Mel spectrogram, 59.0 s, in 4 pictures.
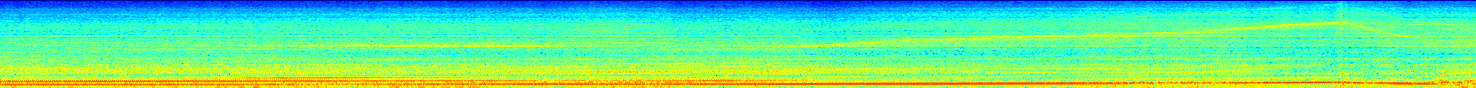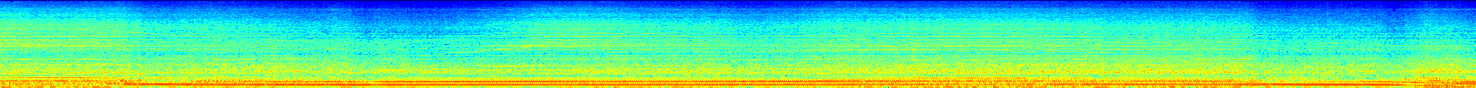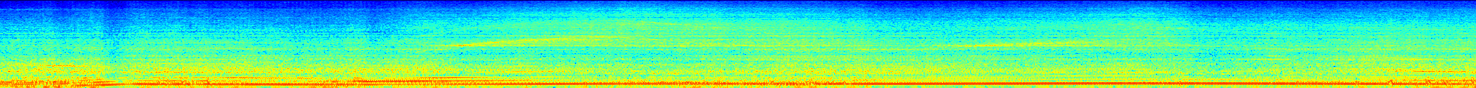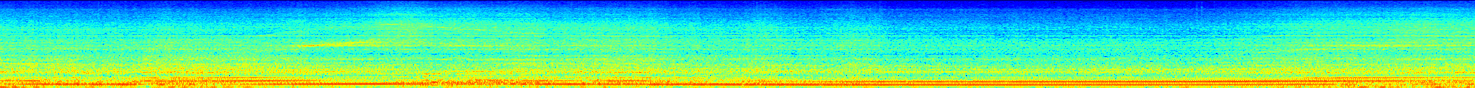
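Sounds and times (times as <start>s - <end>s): car engine revving: 0.0s - 59.0s
turbo whistle: 3.3s - 6.0s, 7.8s - 16.1s, 39.0s - 40.8s, 46.8s - 49.4s.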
